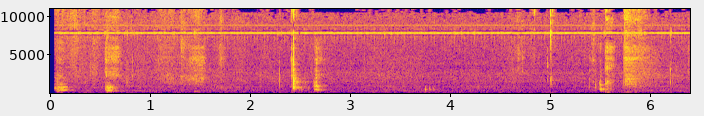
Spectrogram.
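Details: Three-week-old baby with hiccups: several faint, brief catches at irregular intervals over a steady background hiss.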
